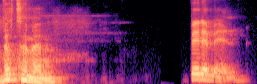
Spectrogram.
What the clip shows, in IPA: ˈvɪtəmən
